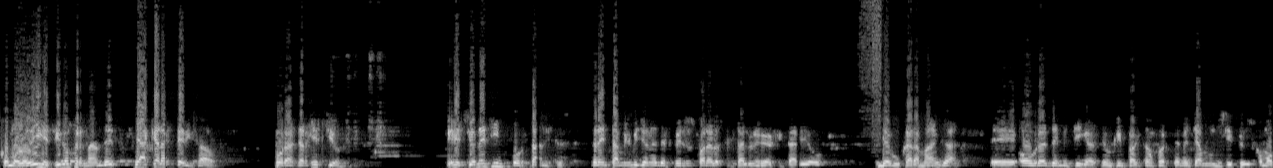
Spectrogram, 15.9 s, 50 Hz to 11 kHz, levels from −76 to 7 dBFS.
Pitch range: 120-155 Hz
